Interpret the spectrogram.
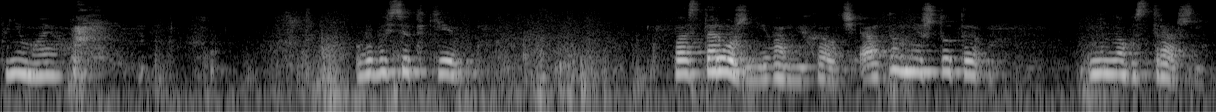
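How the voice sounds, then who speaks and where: A woman's voice: on the high side, a little slow, long pauses, mellow, a little hiss or hum, lightly acted. An actress playing a sensitive, anxious woman shyly in love in a Russian radio play, impulsive and emotional. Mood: worried.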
